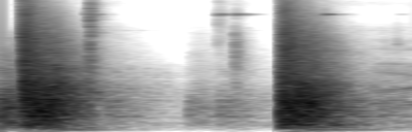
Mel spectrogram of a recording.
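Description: Two loud, sharp pistol shots about a second and a half apart, each ringing briefly, with a faint metallic clink between them.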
